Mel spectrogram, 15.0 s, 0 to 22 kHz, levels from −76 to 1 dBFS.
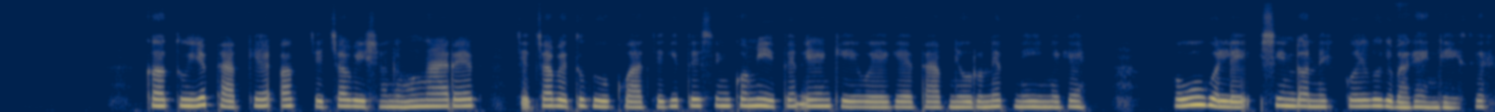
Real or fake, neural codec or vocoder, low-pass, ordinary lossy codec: fake; autoencoder, 48 kHz, 32 numbers a frame, DAC-VAE, trained on Japanese speech; 19.8 kHz; none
